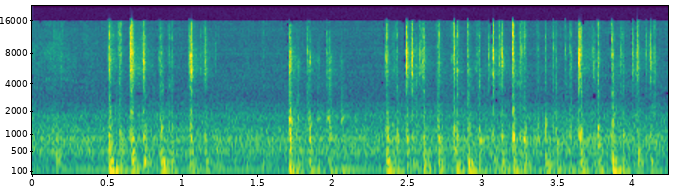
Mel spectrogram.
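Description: Fingertips type on the backlit chiclet keyboard of a 2011 Alienware M11x2 laptop, its plastic keys giving short, bright clicks with a soft low thump under each press. A brief burst of taps is followed by a pause and a single keystroke, then a steady run of quick, dry typing to the end.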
